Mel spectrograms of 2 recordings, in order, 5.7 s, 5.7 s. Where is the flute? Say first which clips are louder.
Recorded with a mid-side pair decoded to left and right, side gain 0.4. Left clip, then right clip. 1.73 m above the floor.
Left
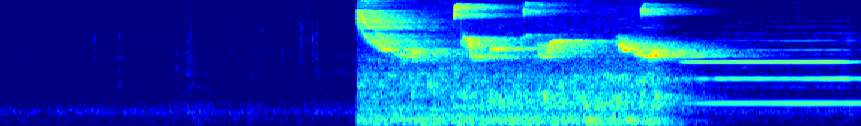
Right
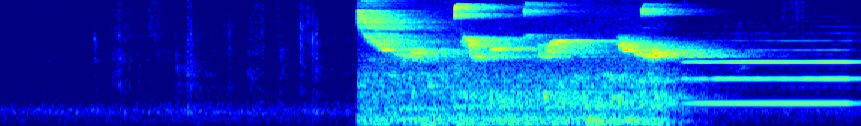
Even; 60° left, 0.8 m.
